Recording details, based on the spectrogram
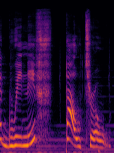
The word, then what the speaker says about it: Gwyneth Paltrow: Então aprendi que é Gwyneth Paltrow.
